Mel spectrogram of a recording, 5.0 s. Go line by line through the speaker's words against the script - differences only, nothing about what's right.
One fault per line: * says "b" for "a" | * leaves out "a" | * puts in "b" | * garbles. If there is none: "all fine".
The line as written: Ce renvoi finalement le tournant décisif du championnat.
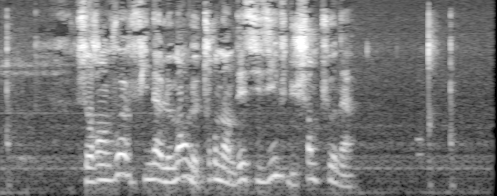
all fine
